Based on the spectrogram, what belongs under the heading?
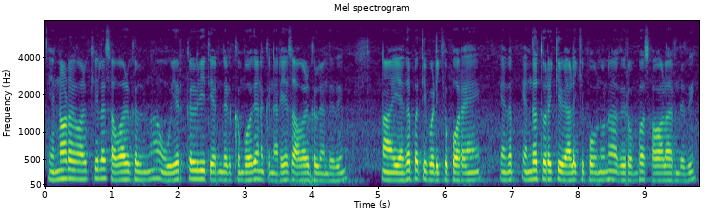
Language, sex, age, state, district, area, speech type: Tamil, male, 18-30, Tamil Nadu, Erode, rural, spontaneous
